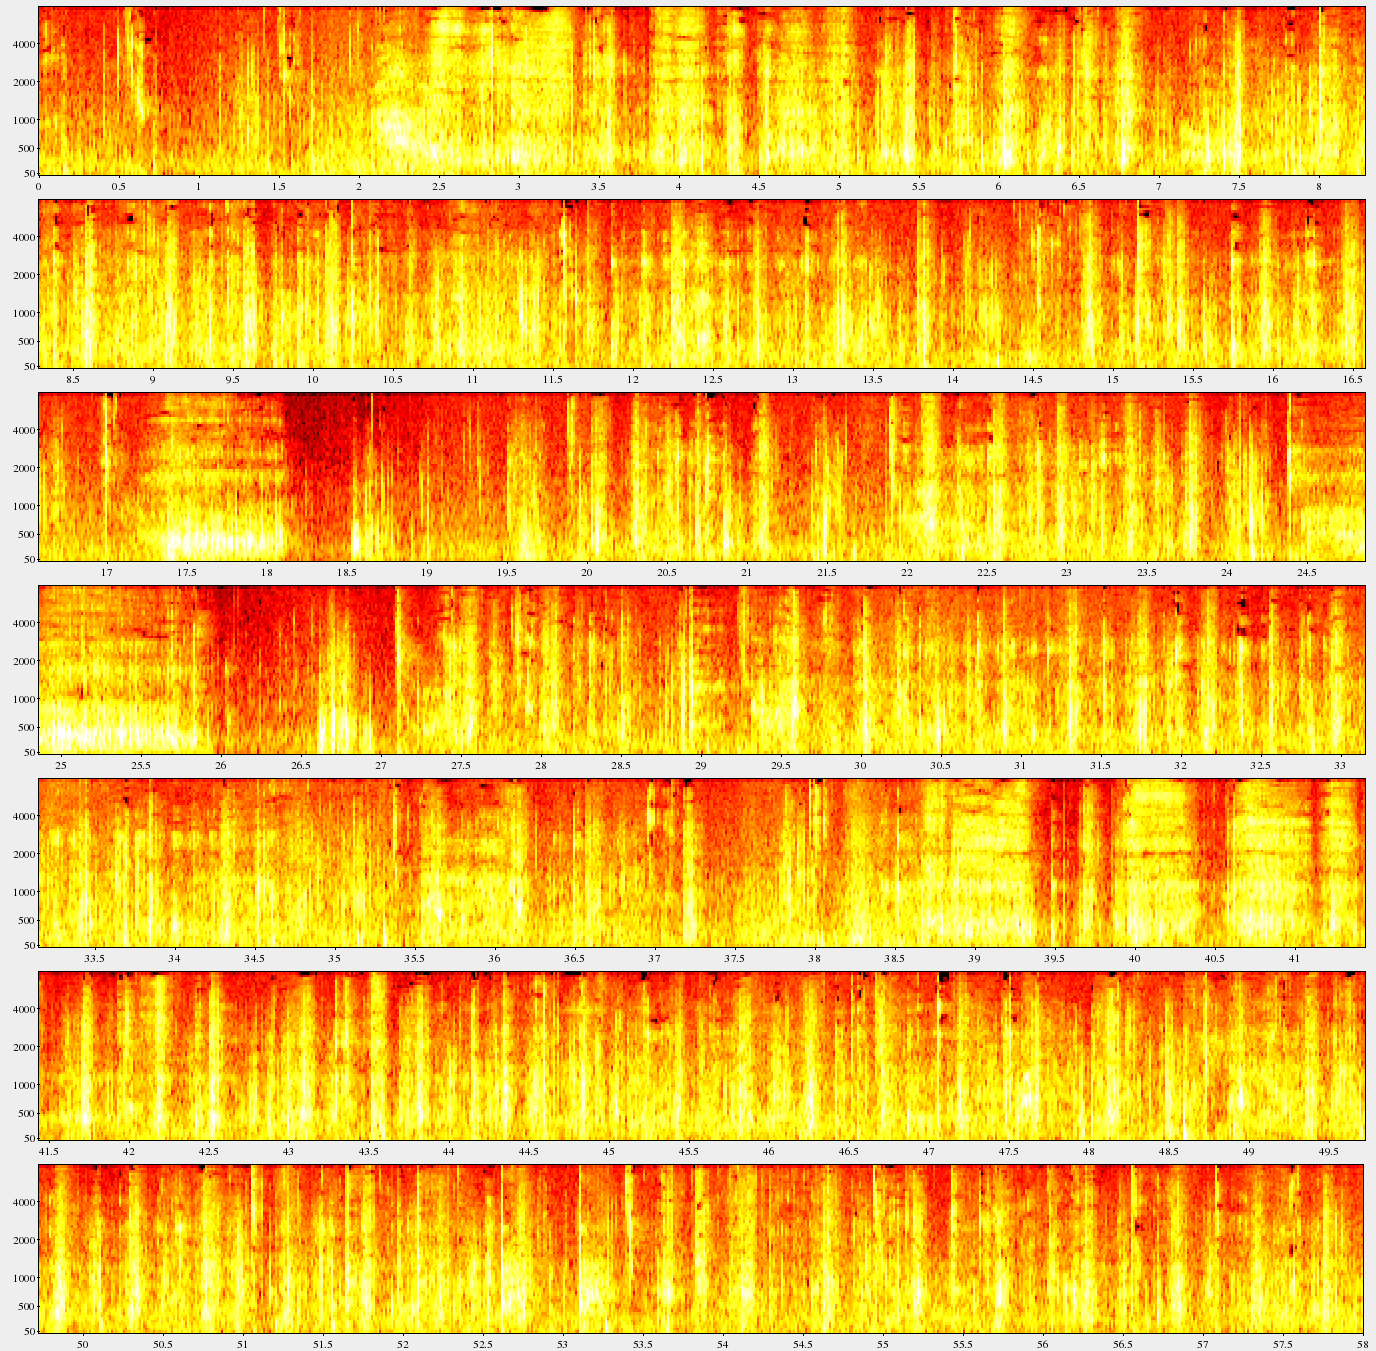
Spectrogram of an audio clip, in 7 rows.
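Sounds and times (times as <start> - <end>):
wet chewing and mouth smacks: 0.0 - 17.2, 25.8 - 58.0
slurping soup: 17.2 - 18.2, 24.4 - 26.1.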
